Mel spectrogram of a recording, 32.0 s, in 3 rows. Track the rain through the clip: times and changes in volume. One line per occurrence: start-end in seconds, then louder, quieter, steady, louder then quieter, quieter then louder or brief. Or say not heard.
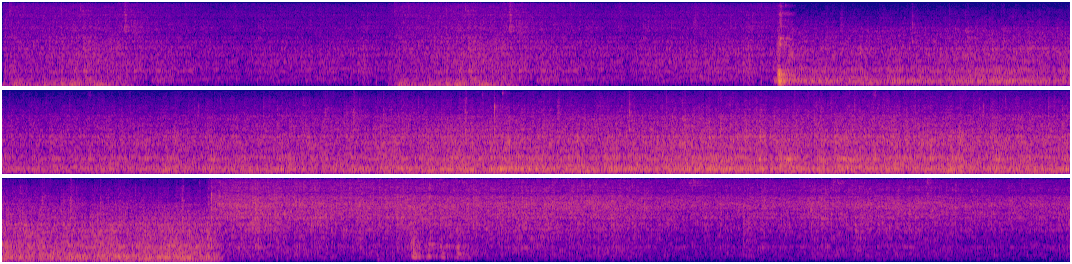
0.0-31.9 louder then quieter.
